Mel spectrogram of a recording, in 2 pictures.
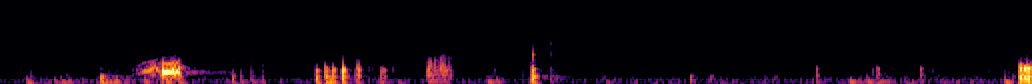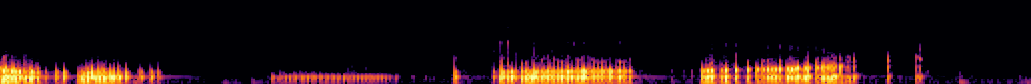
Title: Spinel’s stomach growling (request) (READ DESCRIPTION FOR REQUESTS)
